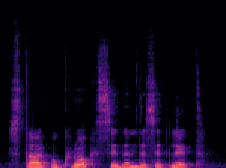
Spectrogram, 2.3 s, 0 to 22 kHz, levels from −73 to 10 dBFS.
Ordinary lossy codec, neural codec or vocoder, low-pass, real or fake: none; none; 19.8 kHz; real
